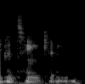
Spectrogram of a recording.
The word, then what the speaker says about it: Patinkin: And the other thing is, like, Manny Patinkin? Is that how you pronounce his last name? – Mandy Patinkin.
